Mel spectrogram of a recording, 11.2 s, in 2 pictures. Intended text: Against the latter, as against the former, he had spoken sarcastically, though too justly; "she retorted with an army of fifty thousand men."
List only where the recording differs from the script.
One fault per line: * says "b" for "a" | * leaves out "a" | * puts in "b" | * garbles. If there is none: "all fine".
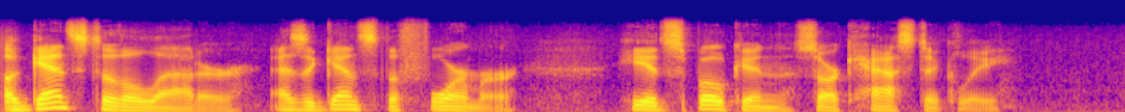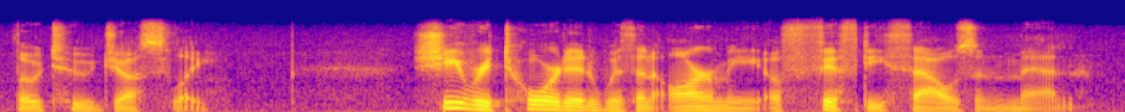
all fine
